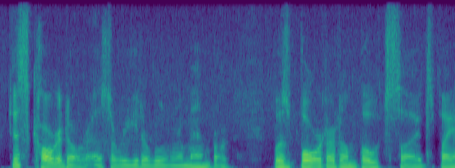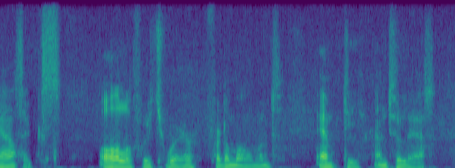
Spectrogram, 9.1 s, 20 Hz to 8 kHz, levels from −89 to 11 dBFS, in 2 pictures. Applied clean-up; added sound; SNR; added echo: neural mask model Resemble Enhance denoiser.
